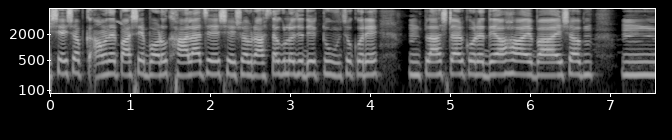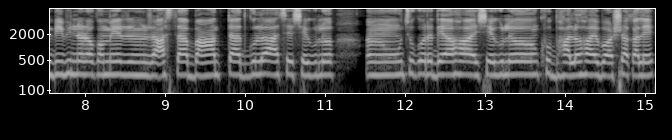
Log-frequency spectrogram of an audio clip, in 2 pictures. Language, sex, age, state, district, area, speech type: Bengali, female, 18-30, West Bengal, South 24 Parganas, rural, spontaneous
